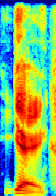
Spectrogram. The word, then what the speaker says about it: Ye: new name is yay y e pronounced yay which is like fish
